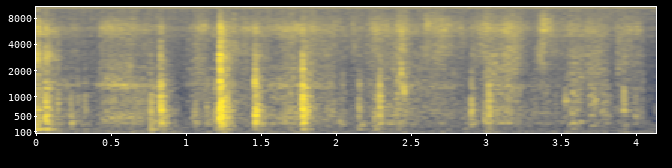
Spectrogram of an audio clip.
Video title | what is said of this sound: 2016 KTM 85 SX Full Chassis and Engine Check- Loss of Power, Hard to start? | if you shake it you can hear the ball valve in there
